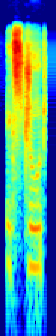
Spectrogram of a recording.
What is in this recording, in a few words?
"extrude", Indian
